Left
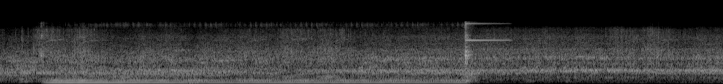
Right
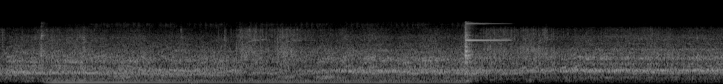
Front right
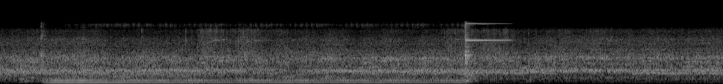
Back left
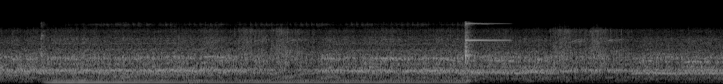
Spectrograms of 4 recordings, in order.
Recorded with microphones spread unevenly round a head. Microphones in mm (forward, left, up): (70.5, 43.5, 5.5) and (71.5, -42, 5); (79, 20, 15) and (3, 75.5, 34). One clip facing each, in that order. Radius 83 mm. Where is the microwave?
30° left, 0.6 m.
